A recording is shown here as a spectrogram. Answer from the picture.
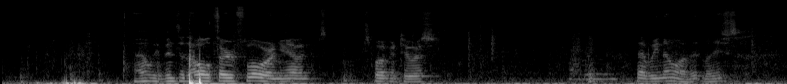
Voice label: "Hello" sound; EVP, or electronic voice phenomena, are said to be the disembodied voices from spirits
